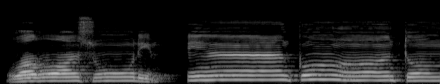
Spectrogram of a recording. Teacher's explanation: ان میں نون ساکن غنہ کریں گے، کن میں بھی نون ساکن غنہ کریں گے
